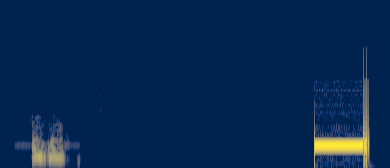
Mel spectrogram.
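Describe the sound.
A telephone ringback tone sounds while a number is being dialed: one steady, pure beep lasting under a second. It comes after a brief bit of speech and a stretch of silence.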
